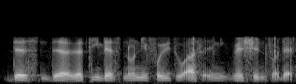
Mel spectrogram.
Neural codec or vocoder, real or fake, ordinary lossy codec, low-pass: none; real; none; 3.6 kHz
